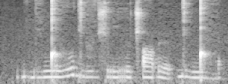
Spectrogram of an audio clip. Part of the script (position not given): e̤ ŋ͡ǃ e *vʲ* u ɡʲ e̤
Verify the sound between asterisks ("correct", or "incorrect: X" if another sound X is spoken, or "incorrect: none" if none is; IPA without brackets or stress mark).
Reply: incorrect: v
